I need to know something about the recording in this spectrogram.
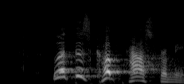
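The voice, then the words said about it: Put-on English accent, pious tone. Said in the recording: “you have to say it with an English accent”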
